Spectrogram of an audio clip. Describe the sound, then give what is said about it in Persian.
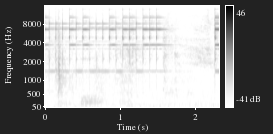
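A mobile phone ringtone: a fast, steady, high-pitched electronic trill pulsing at a regular rhythm, then thinning out toward the end over low background noise. “تلفنم زنگ خورد.”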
